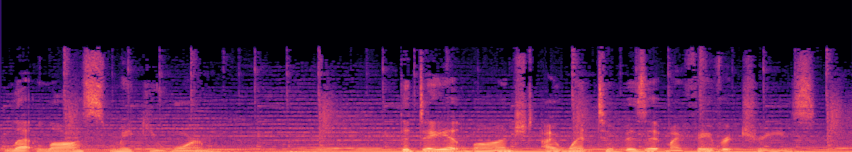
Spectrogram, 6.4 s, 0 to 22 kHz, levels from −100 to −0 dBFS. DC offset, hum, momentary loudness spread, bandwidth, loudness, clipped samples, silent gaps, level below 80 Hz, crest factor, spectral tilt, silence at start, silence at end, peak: under 0.1%; none; 9 LU; 15.5 kHz; -21 LUFS; under 0.1%; none; -36 dBFS; 18 dB; -5.5 dB/octave; 0 s; 0 s; -2 dBFS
